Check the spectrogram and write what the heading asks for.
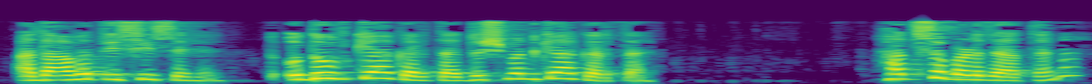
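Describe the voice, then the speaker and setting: A woman's voice: mid-range voice, darkish tone, slightly rough. Woman teaching scripture word by word. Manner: asks the class rhetorical questions and answers them; patient, explanatory teaching tone. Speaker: Quran teacher. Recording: dull lo-fi with faint hiss.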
